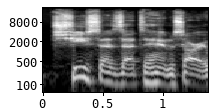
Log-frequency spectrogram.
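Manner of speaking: usual speaking voice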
